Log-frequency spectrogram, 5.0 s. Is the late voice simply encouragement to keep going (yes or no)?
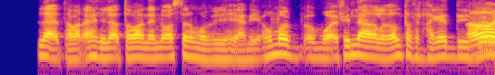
no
